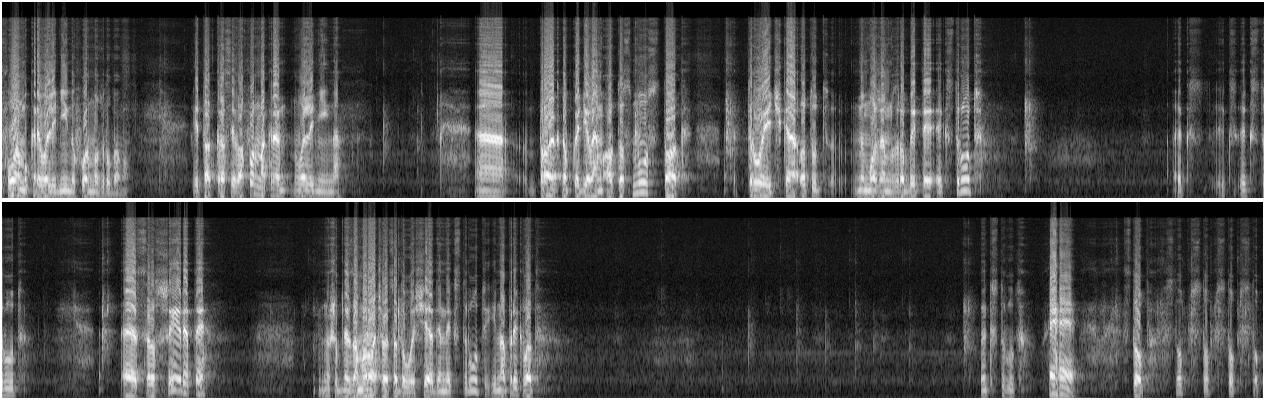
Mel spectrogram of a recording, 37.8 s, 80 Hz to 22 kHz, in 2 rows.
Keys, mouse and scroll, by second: 2.4 Tab, 2.8 middle click, 4.4 shift+middle click, 5.0 middle click, 5.9 middle click, 6.4 middle click, 7.2 click, 7.5 right click, 9.5 Tab, 10.9 3, 11.2 click, 11.6 middle click, 13.2 middle click, 15.3 e, 19.6 middle click, 20.4 s, 22.0 middle click, 23.0 s, 23.8 shift+middle click, 24.9 e, 26.0 middle click, 26.8 click, 28.7 click, 29.4 middle click, 30.6 shift+click, 31.0 scroll down 2, 31.4 shift+middle click, 31.8 middle click, 33.4 e, 35.6 ctrl+z, 36.3 ctrl+z, 37.2 ctrl+z.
